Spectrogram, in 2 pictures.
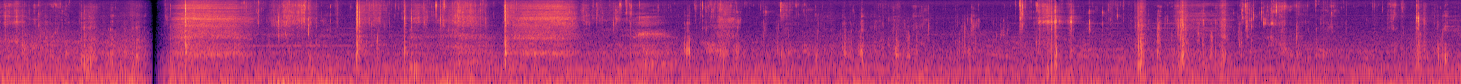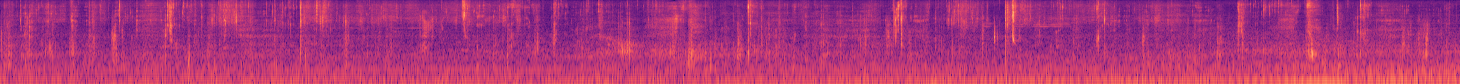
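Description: Close-miked chewing and mouth sounds of a person eating rice and curry by hand, with many small wet clicks and smacks. There is a brief break about a second and a half in.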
